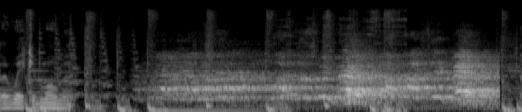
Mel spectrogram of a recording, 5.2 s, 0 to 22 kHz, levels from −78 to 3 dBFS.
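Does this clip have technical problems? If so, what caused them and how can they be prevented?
Yes. From 0.52 to 1.28 s the sound abruptly slows by 5.71% and drops 102 cents, about a semitone, then snaps back to normal. This is a drift correction step, likely from clock-matching software that changed the playback rate in a single jump to rebalance its buffer. Unlike wow or flutter, which wobble continuously, the pitch here holds steady at one lowered level, with a clean shift at each edge. Preventing it means locking both devices to a shared clock or using a resampler that corrects drift in small, gradual adjustments.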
